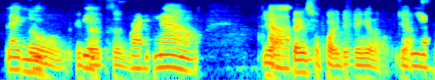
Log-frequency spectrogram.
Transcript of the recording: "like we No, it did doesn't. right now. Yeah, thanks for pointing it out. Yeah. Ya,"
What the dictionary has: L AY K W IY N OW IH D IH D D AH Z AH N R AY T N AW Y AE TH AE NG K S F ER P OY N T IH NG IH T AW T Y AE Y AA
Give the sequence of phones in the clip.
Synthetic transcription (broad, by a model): L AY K N OW IH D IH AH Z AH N R AY T N AW Y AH T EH NG K S F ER P OY N T IH NG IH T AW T Y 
